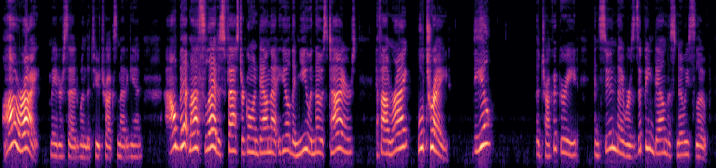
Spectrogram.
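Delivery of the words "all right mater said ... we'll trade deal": Mater voice. Acted. Mater challenging the truck to a race, loud. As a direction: play the eager tow truck, loud and bright.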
